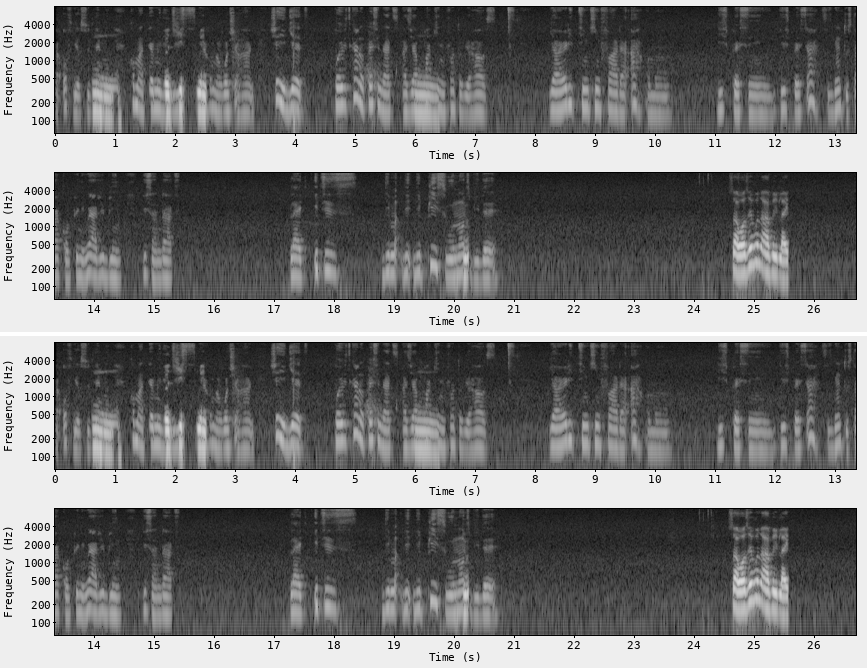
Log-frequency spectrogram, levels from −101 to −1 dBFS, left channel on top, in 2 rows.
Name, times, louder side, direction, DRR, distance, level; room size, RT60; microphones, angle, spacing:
voice 1, 0.0-2.1 2.4-4.2 4.6-7.7 8.2-10.3 11.0-14.5 14.8-15.3 17.3-18.3 18.8-20.7, equal, ahead, 2.4 m, -40 dB
voice 2, 0.6-1.1 1.8-2.5 6.0-6.4 20.1-20.2 24.6-25.6, right 2 dB, 20° right, 0.5 m, -26 dB
head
